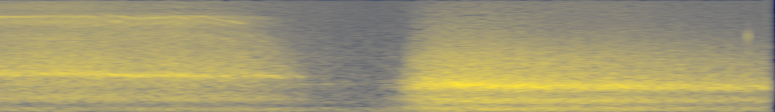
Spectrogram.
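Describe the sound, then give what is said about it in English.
A breathy, hissing inhale runs about a second and a half, breaks off into a brief silence, then a louder airy exhale follows. A person demonstrates strained, shallow chest breathing with no talking. “This is the breath of anxiety.”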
